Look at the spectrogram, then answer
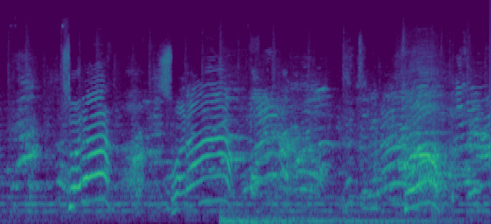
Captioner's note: indistinct chatter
